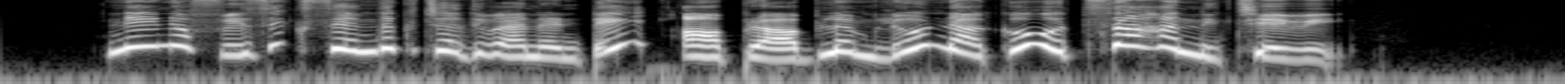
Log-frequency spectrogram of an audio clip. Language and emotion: Telugu, happy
